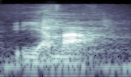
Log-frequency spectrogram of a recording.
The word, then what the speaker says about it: llama: That is how you spell it. Llama. Yama.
